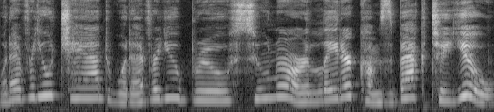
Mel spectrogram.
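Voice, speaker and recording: A woman's put-on character voice, high-pitched with hardly any pauses. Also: moderate pace. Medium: read story.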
